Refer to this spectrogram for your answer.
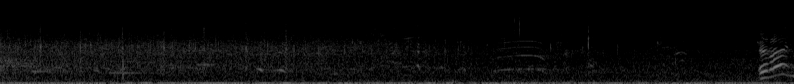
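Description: An audience claps steadily for several seconds, a dense, moderate patter of many hands that never really builds. Crowd murmur runs underneath, and a few rising, whistle-like tones cut in near the end.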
